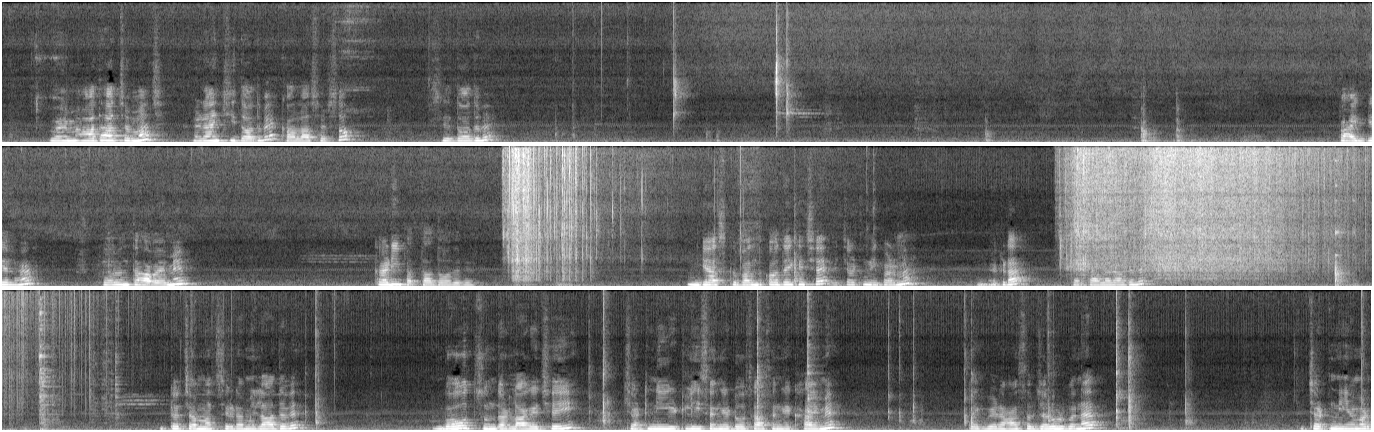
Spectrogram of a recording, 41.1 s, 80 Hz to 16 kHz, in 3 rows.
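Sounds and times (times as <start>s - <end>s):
faint steady hiss: 0.0s - 41.0s
mustard seeds popping in oil: 7.7s - 8.2s, 18.7s - 22.5s, 24.2s - 29.3s.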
